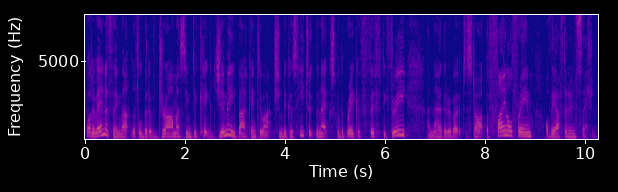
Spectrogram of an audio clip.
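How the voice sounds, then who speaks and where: A woman's voice: medium pitch, animated, fairly quick, a little mellow. A woman presenting a snooker broadcast with fluent, polished, lightly chatty scripted links. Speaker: sports presenter.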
